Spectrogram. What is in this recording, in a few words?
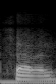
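"seven", male; MacCribbage; InterStellar MacCribbage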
